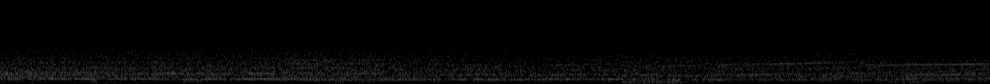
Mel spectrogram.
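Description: A racing car engine drones steadily as the car speeds along a track.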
